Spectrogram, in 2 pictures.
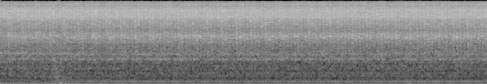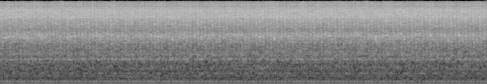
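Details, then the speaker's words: Car just fitted with a new coil pack, new plugs and secondhand leads and throttle body: steady, even low idle, no misfire, but check engine light on and lots of grey smoke. Suspected too rich. "let's try give it some ribs i think it's too rich"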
